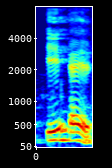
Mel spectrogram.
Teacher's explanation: ए की बात करेंगे तो अ और इ से मिलके बन रहा है मतलब ये कंठ तालब हो जाएगा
